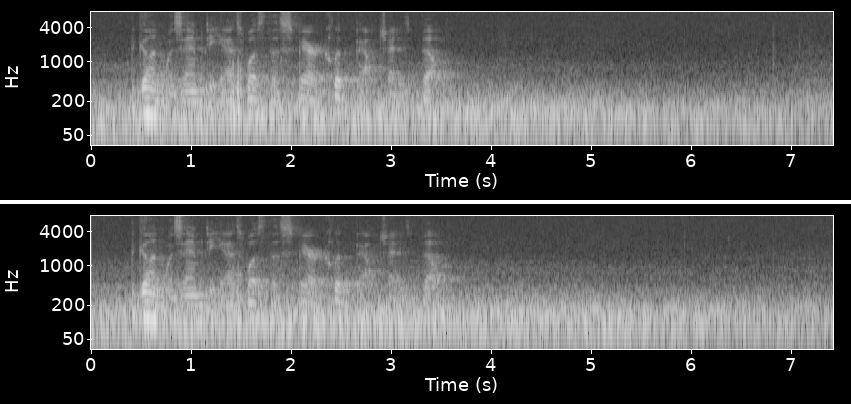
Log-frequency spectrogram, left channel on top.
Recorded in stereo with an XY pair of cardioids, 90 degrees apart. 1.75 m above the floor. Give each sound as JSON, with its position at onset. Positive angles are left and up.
{"t": 0.4, "sound": "a man speaking", "azimuth_deg": -10, "distance_m": 1.3}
